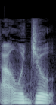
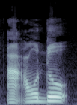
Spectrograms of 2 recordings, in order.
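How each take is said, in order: First: The middle consonant is a j sound. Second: The middle consonant is a plain d. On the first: This is how Betawi speakers say it. "Orang Betawi nanti ke zai" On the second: This is how Sundanese speakers sometimes say it. "Orang Sunda kadang a'udu"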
